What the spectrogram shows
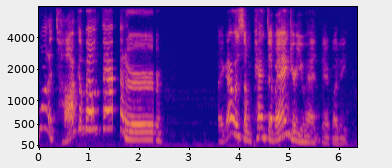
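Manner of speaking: joking sarcasm, high, swooping, drawn out. Natari shrugs at Vic after he wrecks the instruments, sarcastic and unserious Natari. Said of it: "and sarcastically, in a very not serious way".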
